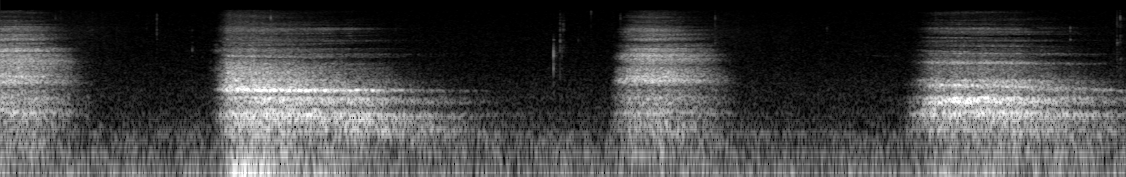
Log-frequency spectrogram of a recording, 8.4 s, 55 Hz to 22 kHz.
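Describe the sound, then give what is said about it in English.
Slow, deep breaths during a relaxation exercise: two long, loud breaths stand out, with shorter, softer breaths around them, each a broad airy rush separated by quiet pauses. “Take a moment to breathe and relax. You can do this at any time, and then listen to your own heart. As you breathe, 2 deep breaths.”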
